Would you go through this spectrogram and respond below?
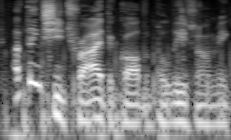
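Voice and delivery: usual speaking voice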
